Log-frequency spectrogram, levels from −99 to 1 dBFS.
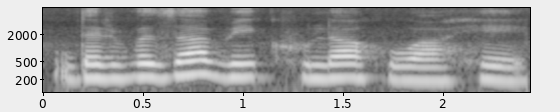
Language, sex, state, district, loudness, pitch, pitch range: Hindi, female, Arunachal Pradesh, Lower Dibang Valley, -16 LUFS, 215 Hz, 200-225 Hz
